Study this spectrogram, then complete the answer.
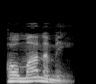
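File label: "homonymy", British English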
